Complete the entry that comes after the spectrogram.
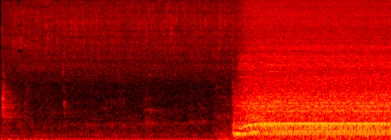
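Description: Water running steadily, then about three and a half seconds in a loud electric hand dryer starts up, its motor hum rising to a steady pitch and running under the rush of air.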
